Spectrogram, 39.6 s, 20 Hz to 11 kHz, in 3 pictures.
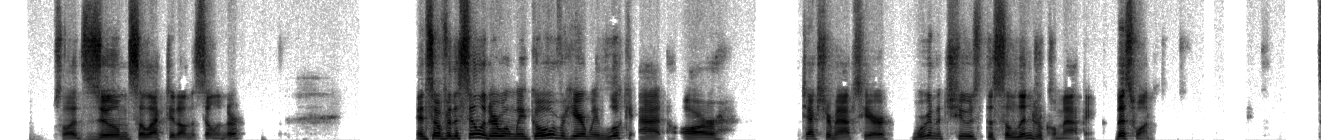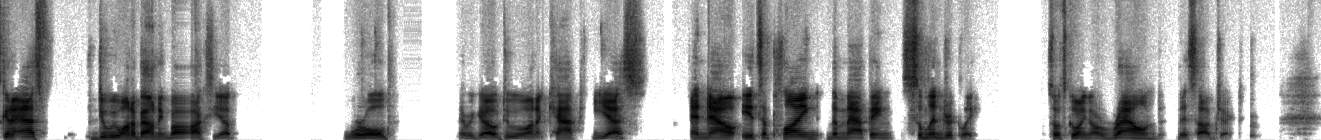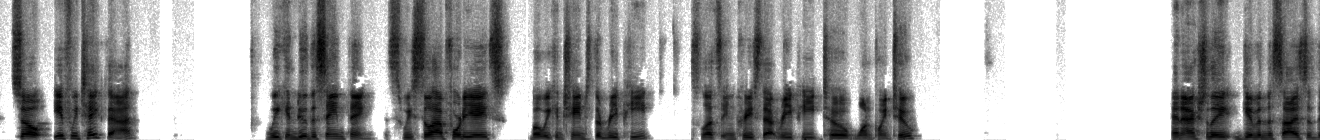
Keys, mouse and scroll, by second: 0.1-3.2 drag, 1.1-2.2 typing, 3.2-4.6 middle drag, 12.2 click, 15.7 Return, 17.6 click, 19.7 click, 29.0 F15, 33.6 click, 35.1 click, 35.7-36.8 typing.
